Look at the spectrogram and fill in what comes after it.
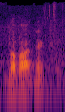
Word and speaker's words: Blavatnik: In 2017, as a fellow, she continued as a fellow of practice at the, how do you say it, Blavatnik? – Blavatnik, yes, School of Government at Oxford, and currently is a fellow of practice at the Institute of Healthcare Improvement.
